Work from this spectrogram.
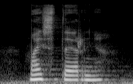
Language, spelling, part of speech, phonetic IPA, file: Belarusian, майстэрня, noun, [majˈstɛrnʲa], Be-майстэрня.ogg
- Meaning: workshop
